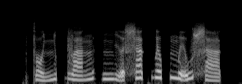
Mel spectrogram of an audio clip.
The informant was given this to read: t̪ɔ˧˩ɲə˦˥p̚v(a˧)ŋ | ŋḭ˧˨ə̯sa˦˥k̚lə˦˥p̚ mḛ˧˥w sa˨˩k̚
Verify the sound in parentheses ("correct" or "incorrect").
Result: incorrect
